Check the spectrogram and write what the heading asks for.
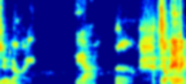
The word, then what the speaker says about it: Zuni: Zuni is Zunai.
